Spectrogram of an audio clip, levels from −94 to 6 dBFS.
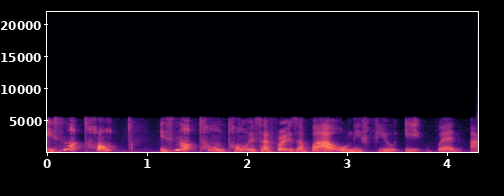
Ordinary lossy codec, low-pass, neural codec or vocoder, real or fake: none; 5.4 kHz; codec, 16 kHz, 0.9 kbps, LongCat-Audio-Codec; fake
